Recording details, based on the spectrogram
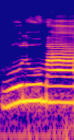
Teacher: میم پہ کھڑا زبر ہے، اس کو 1 الف کے برابر کھینچیں گے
